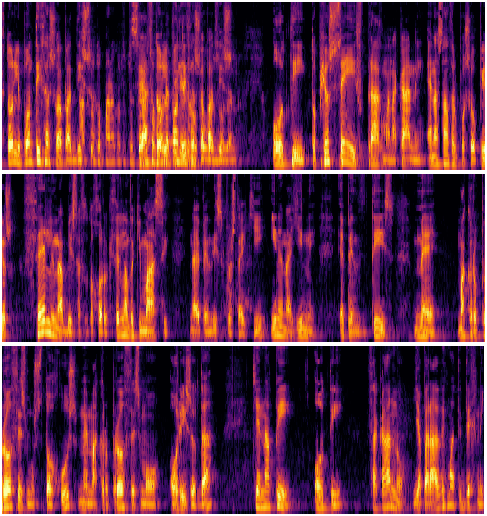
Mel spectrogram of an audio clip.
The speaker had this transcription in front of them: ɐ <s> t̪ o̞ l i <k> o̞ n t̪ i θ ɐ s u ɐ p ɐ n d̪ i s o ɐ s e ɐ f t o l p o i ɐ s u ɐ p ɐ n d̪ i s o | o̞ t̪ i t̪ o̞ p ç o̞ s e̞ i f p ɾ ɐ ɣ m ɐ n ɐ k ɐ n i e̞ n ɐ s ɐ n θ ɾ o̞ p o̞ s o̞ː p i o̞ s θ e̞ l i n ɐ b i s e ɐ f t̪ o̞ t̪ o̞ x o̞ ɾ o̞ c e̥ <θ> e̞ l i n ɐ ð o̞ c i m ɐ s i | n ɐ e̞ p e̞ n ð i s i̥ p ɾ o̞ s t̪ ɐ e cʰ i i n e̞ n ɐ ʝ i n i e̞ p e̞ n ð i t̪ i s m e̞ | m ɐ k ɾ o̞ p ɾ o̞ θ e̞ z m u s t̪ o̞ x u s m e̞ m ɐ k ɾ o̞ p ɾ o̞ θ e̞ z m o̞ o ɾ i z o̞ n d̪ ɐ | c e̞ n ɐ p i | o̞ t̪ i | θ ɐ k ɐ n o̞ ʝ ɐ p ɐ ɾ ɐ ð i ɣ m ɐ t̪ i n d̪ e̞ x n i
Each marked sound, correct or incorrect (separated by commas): incorrect, incorrect, correct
